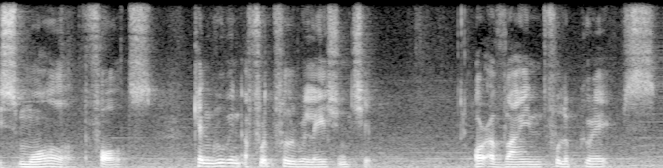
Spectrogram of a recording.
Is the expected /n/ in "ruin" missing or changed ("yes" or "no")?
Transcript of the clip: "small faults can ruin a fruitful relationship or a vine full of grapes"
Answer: no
